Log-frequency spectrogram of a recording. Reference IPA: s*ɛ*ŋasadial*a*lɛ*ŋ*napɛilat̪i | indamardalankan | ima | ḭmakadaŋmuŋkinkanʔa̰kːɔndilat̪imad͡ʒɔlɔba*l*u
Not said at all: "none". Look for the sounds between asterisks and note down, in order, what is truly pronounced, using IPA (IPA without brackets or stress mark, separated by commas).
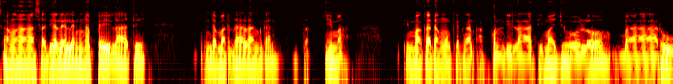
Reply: a, ɛ, ŋ, ɾ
